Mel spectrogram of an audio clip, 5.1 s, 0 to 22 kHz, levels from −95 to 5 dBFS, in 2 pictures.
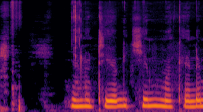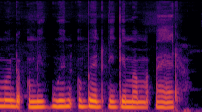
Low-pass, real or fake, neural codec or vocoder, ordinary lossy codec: none; fake; vocoder, 44.1 kHz, 128 mel bands every 512 samples, BigVGAN v2; none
